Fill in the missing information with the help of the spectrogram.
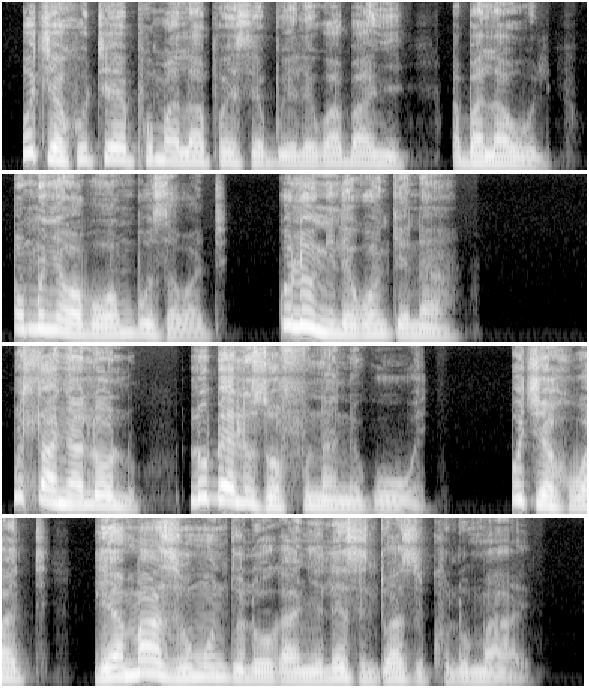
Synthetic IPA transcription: ud̥ʒ̥ʱehutʰɛepʰumalapʰɔɛseβujɛlɛɣwaβaɲɛ | aβalawuli | omuɲɛwaβɔwam̩βuzawaːtʰi̥ | ɣuluŋilɛɣɔŋkʼɛna | uɬaɲalolu | luβɛluzofunaniɣuːwɛ̰ | ud̥ʒ̥ʱehuwatʰi̥ | lijamaziumuntʼulɔɣaɲɛlezintʼɔazikʰuluma̰ːjɔ

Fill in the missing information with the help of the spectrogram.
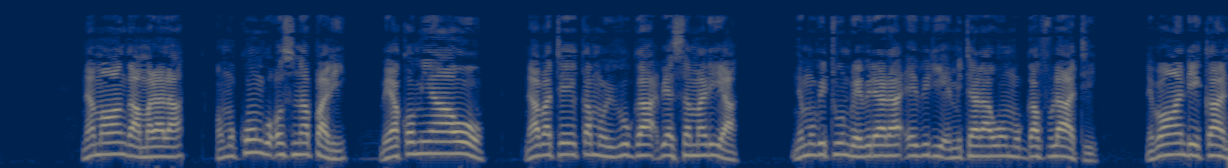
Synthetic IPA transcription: naːmawaːŋɡaːmalala | o̞mukuːŋɡuosunapali | βejako̞mjaːwo̞ | naːβate̞ːkamuβiβuɡaβjasamalija | ne̞muβituːndue̞βiɾalaʔe̞βiɾjeːmitalawo̞ːmuɡafulaːtḭ | ne̞βawaːndiːkaːn

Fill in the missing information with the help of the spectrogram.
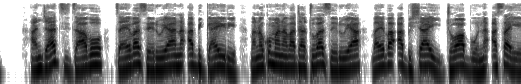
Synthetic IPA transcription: ɦand͡ʒad͡zid͡zaʋo̞d͡zaiʋaze̞ɾujanaʔabʱiɡʱaiːɾi | ʋanako̞manaʋatatuʋaze̞ɾujaʋaiʋaʔabʱiʃaid͡ʒo̞abʱunaʔasaɦeːri

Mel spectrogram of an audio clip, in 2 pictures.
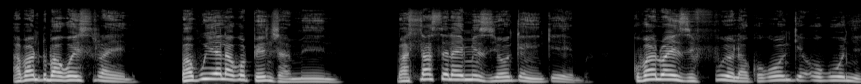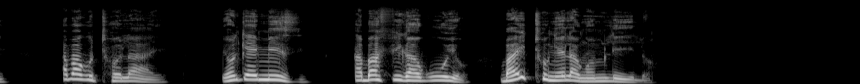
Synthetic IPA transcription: aβantʼuβaɣoisrajeli | βaβujɛlaɣɔb̥ʱɛnd͡ʒʱameːni | βaɬasɛlaimizijɔŋkʼɛŋɛŋkʼɛmbʱa | ɣuβalwaizifujɔlakʰɔɣɔŋkʼɛoɣuɲɛ | aβaɣutʰɔlaːjɔ | jɔŋkʼɛimizi | aβafiɣaɣujɔ | βajitʰuŋɛlaŋom̩liːlɔ

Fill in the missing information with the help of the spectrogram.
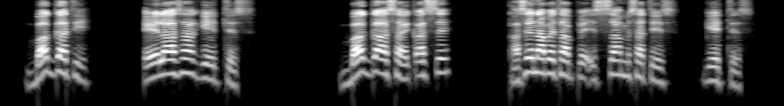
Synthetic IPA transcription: bɐɡːɐt̪ɪ | e̞ːlaːs̬ɐɡe̞ːt̪ːe̞̰ːs | bɐɡːɐːsɐjkʼɐsːɛ | kɐsɛnɐbɛt̪ɐpːɛɪsːɐmɪsɐt̪e̞ːs | ɡe̞ːt̪ːe̞̰ːs

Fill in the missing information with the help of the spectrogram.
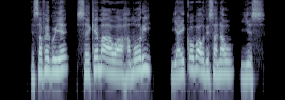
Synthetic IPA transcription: hɛsːɐfɛɡʊjɛ | seːkɛmɐaːwaːɦɐmo̞ːɾɪ | jɐjkʼːoːbɐɔd̪ɪsɐnɐwjɪs

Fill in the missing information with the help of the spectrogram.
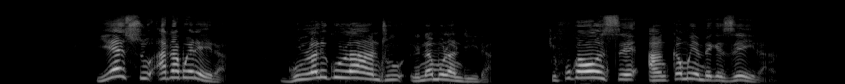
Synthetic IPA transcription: jɛsuʔataɓwɛɾɛɾa̰ | ɡululalikululaːntʰulinamulandiːɾa̰ | t͡ʃifukwaɔnsɛaŋkamujɛmbɛkɛzɛːɾa̰

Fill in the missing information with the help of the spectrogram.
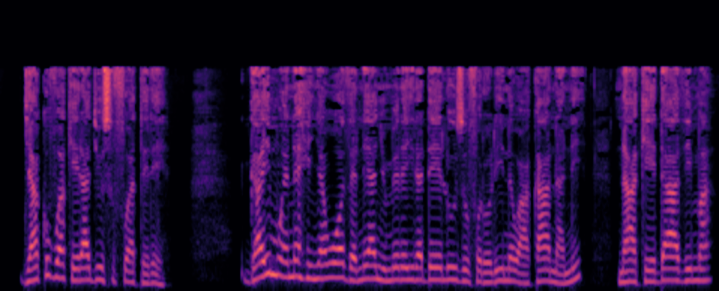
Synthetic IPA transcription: d͡ʒakuvuakeːɾad͡ʒusufuateɾe | ɡaimwɛnɛɦiɲawɔðɛneaɲumeɾeiɾɛdeluzufoɾoɾinewakaːnani | nakeːdaːðima

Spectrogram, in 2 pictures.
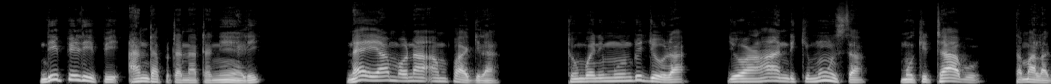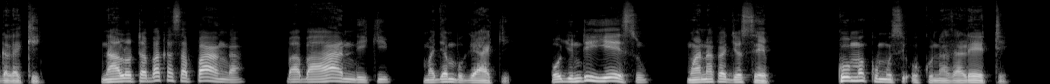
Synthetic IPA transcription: ndipilipian̩daputanataniɛli | naɛjambɔnaʔam̩pwaɡila | tumbwɛnimunduɟula | ɟɔahandikimusa | mukitabu | t͡ʃamalaɡalakḭ | naːlɔtabakasapaŋɡa | babahandiki | maɟambuɡaki | ɔɟundijɛsu | mwanakaɟɔsɛpu̥ | kumakumusiʔukunazalɛti

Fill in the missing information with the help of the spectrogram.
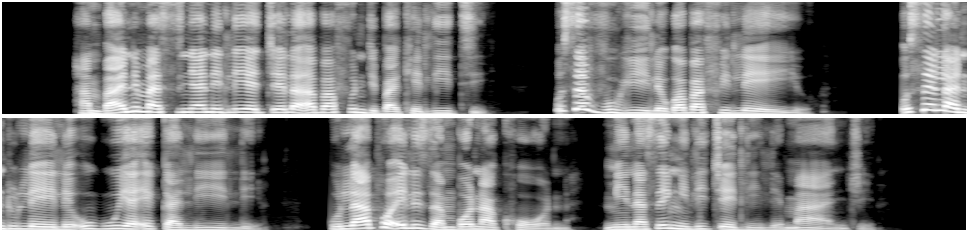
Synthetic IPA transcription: hambʱanimasiɲanɛlijɛt͡ʃʼɛlaːβafundʱiβakʰɛliːtʰi | usevuɣilɛɣwaβafilɛːjɔ̰ | usɛlandʱulɛlɛʔuɣujaɛɡ̥ʱaliːlɛ̰ | ɣulapʰɔelizam̩βɔnakʰɔːna | minaseŋilit͡ʃʼelilɛmaːnd͡ʒʱɛ

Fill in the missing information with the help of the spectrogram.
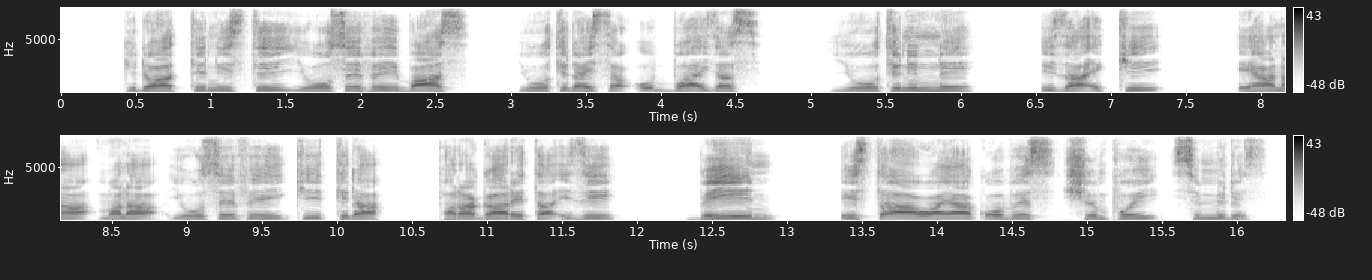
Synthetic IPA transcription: ɡɪd̪ɔɐt̪ːiːnɪst̪ːɪjo̞ːseːfɛjbaːs | jo̞ːt̪ɪd̪ɐjsːɐʔʊbːaːɪzɐs | jo̞ːt̪ɪnɪnːɛ | ɪzɐɛkːɪ | ɛhɐnɐmɐlɐjo̞ːse̞ːfɛjkiːt̪ːɪd̪ɐ | pɐɾɐɡaːɾɛt̪ɐɪzɪ | bɛjiːn | ɪst̪ːɐaːwajaːkʼo̞ːbɛsʃɛmpːɔjsɪmːɪd̪ɛs

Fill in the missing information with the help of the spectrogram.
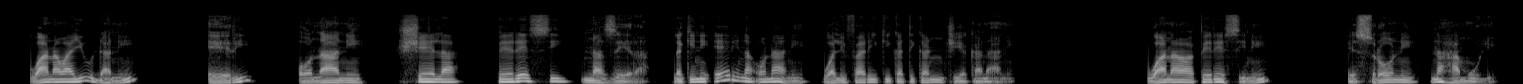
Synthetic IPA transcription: wanawajuɗani | ɛɾi | ɔnani | ʃɛla | pɛɾɛsinazɛɾa̰ | lakiniʔɛɾinaʔɔnaniwalifaɾikikatikaɲ̩t͡ʃijakana̰ni | wanawapɛɾɛsini | hɛsɾɔninaɦa̰mṵlḭ

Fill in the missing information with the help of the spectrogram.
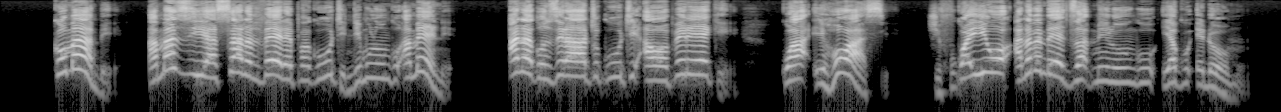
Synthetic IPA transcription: kɔmaɓɛ̰ | amaziasanaɱvɛɾɛpak̬ut̬indimuluŋɡuʔamɛnɛ | anakɔnzɛɾatukutiʔawapɛɾɛkɛ̰ | kwaɛɦɔasi̥ | t͡ʃifukwaiwɔʔanapɛmbɛd͡zamiluŋɡujak̬uʔɛɗɔːmu

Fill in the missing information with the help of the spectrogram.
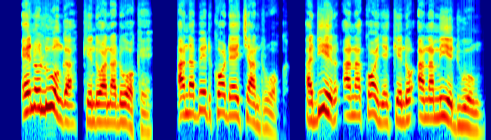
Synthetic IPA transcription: ɛnolwoŋɡakendoanadwɔkɛ | anabedkɔdɛt͡ʃandrwɔ̰k | adieɾanakɔɲɛkendoʔanamɪjedwoŋ

